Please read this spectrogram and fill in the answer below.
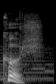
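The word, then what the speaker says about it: kos: Co, pronounced kush.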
